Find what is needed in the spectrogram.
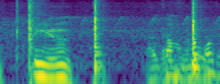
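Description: Large knife chopping meat on a wooden log: three sharp chops about a second apart.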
